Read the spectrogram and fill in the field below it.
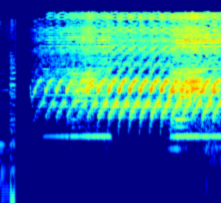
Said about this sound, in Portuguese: Agora a gente tem uma vinhetinha avisando dos spoilers desse programa.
